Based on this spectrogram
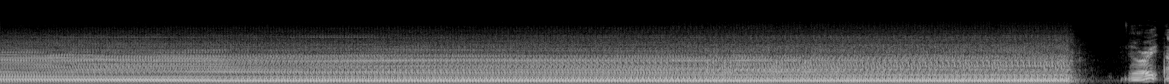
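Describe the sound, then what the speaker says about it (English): ARB air compressor running on a vehicle, a steady loud buzzing hum with a strong rapid mechanical pulse, holding evenly for about ten seconds before stopping abruptly. "I just turned on my ARB air compressor"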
